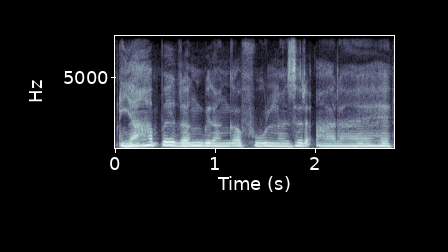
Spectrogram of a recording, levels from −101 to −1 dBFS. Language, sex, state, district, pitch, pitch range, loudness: Hindi, female, Jharkhand, Ranchi, 190 Hz, 175-195 Hz, -14 LUFS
